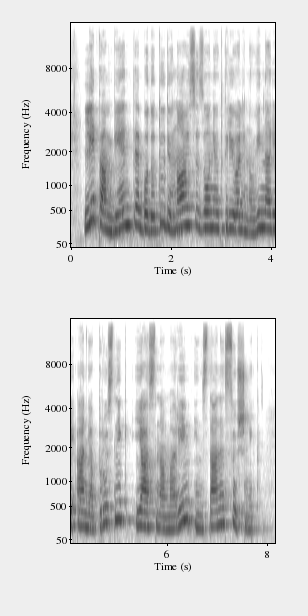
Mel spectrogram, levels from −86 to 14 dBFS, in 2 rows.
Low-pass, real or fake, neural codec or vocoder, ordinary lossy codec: 14.4 kHz; fake; vocoder, 44.1 kHz, 128 mel bands, Pupu-Vocoder; none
